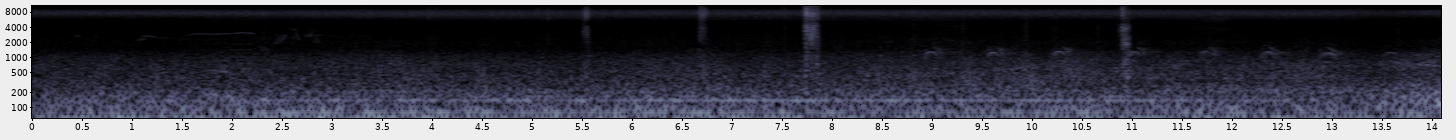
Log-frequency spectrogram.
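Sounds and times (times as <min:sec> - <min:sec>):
bird calling: 0:00.0 - 0:03.4, 0:08.8 - 0:13.8
steady low rumble: 0:00.0 - 0:14.0.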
